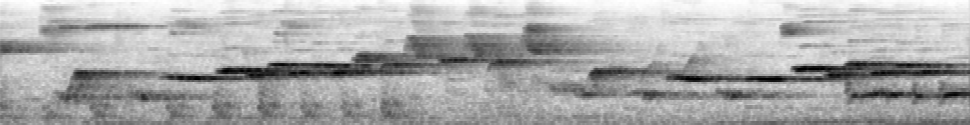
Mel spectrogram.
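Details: Orange-headed thrush song used to lure other birds into singing: clear, ringing whistled phrases that step up and down in pitch, with overlapping high chirps, delivered in a steady flow.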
